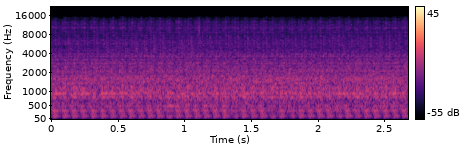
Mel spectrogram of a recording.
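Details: Honda Astrea Impressa motorcycle (same engine type as Grand/Supra/C100), hot engine after repair of noise that appeared when warm: even, steady idle pulses, clean exhaust beat, no ticking; healthy.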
